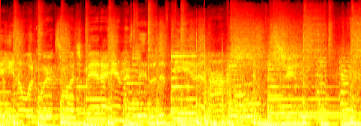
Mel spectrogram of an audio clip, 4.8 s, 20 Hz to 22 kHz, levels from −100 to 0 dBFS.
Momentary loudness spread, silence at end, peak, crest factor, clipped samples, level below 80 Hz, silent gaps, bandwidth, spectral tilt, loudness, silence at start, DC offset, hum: 3 LU; 0 s; 0 dBFS; 12 dB; under 0.1%; -22 dBFS; none; 19.5 kHz; -5.5 dB/octave; -12 LUFS; 0 s; under 0.1%; none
